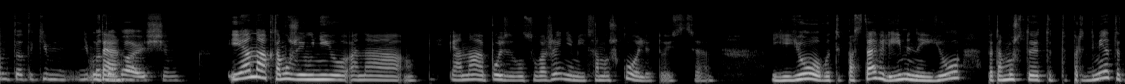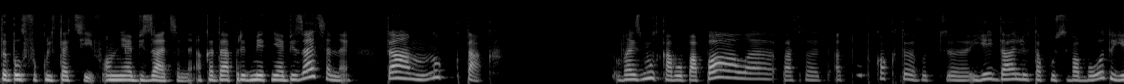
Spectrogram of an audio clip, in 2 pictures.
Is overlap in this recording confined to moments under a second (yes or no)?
yes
